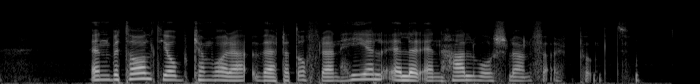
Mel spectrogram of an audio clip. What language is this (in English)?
Swedish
